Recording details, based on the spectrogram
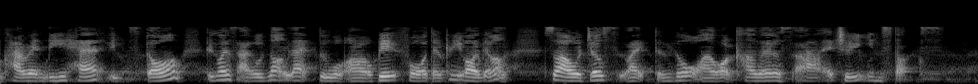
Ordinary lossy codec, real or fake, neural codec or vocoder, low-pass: MP3, 24 kbps; fake; codec, 16 kHz, 0.5 kbps, FreqCodec, larger model; 7.2 kHz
